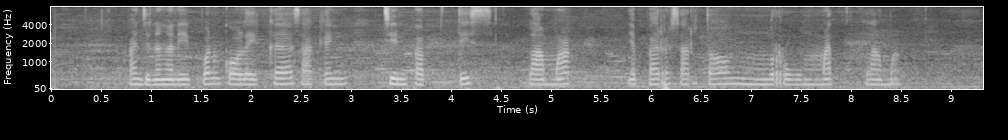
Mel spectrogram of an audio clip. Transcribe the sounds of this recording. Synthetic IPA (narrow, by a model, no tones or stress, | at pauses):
paɲd͡ʒənəŋanipʊnkoleɡ̥a̤sakɪŋ̥ | ʒ̥i̤nb̥a̤p̚t̪ɪs | lamak̚ | ɲəb̥a̤rsart̪ɔməɾumat̪̚ | lamak̚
